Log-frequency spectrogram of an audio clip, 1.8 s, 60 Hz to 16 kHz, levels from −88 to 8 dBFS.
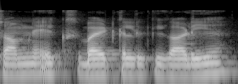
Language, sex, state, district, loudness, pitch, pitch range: Hindi, male, Uttar Pradesh, Shamli, -18 LUFS, 115 Hz, 110-115 Hz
